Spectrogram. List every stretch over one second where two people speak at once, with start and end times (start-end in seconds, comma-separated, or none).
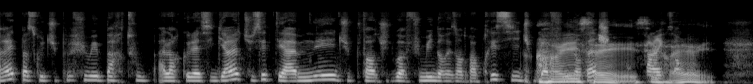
5.5-6.9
